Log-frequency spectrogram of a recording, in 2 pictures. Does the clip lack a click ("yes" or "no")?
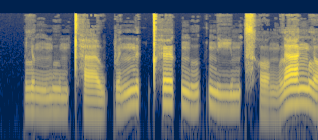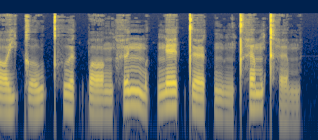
yes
